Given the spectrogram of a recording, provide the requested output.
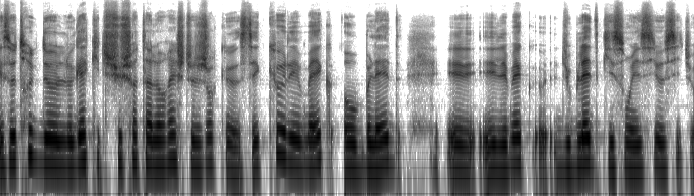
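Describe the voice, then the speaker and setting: A woman speaks at a moderate pace with a fairly low pitch and monotone, flat intonation. The sound is dry and close with no echo. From Morocco, Casablanca. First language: Moroccan Arabic (speaking French). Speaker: comedian. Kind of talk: casual interview.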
